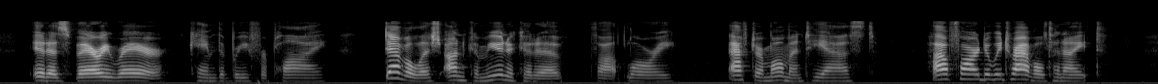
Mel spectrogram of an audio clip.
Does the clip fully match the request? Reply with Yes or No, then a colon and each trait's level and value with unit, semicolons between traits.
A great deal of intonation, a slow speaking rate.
No: average, 3.9 semitones; slow, 120 wpm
